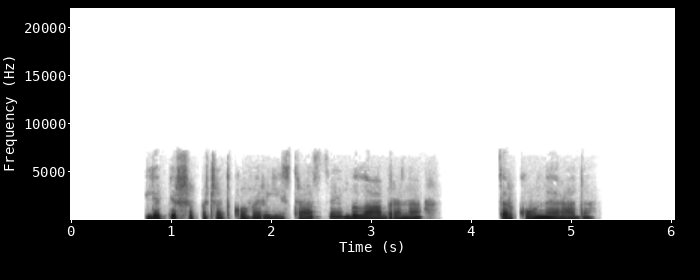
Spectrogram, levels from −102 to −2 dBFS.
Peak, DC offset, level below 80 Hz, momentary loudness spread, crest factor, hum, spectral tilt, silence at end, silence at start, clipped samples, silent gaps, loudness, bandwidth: -4 dBFS; under 0.1%; -64 dBFS; 9 LU; 18 dB; none; -9.5 dB/octave; 0.8 s; 0.75 s; under 0.1%; 3.71-4.28 s; -21 LUFS; 6 kHz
